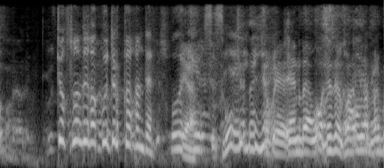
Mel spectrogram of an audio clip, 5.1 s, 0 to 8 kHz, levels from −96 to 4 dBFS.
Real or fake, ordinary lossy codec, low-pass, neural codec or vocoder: fake; none; 7.2 kHz; codec, 16 kHz, 2 kbps, FreqCodec, larger model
